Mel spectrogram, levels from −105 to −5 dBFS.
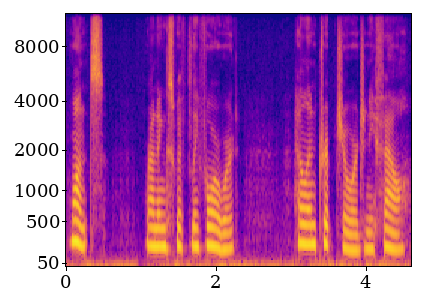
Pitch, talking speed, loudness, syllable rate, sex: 200 Hz, 130 wpm, -18 LUFS, 4.8 syllables/s, female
